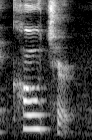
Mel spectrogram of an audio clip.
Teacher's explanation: ele tem um som que é uma mistura de A com O, não é culture e não é culture, é culture, mas o som dele se inclina mais pro O do que pro A.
